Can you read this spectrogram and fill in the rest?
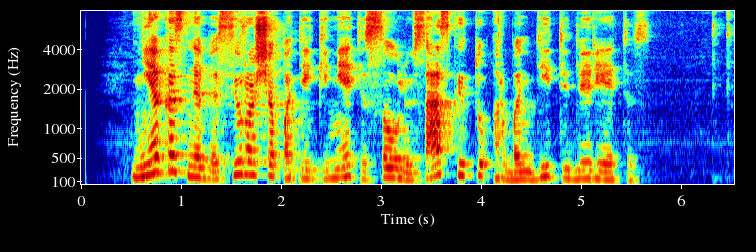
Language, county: Lithuanian, Vilnius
